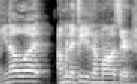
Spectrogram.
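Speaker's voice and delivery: usual speaking voice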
